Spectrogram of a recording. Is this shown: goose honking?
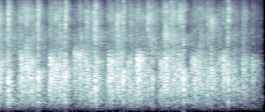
no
